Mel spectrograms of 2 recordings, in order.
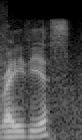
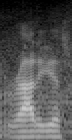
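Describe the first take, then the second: First: The name is pronounced the English way. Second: The name is pronounced the Italian way. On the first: "more than" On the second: "going for Italian pronunciation"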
